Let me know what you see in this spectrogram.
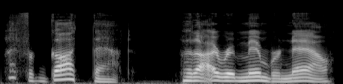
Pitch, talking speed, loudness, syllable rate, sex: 165 Hz, 120 wpm, -16 LUFS, 3.9 syllables/s, female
